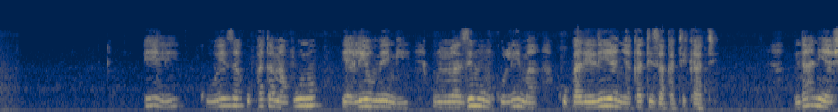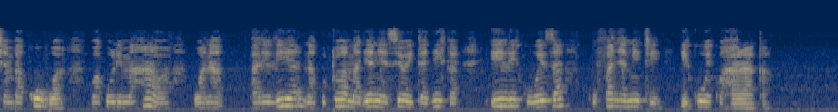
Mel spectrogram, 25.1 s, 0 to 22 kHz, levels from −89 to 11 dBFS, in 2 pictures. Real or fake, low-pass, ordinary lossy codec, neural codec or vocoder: real; 7.2 kHz; AAC, 24 kbps; none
